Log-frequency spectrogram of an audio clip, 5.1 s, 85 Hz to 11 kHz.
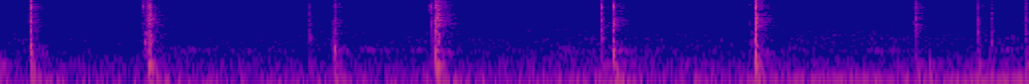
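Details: HHKB keyboard spacebar typed in a quiet room: sharp irregular key clicks with a hollow clack on some strokes from a dry stabilizer wire; fix is lubing stabilizer contact points with Krytox GPL 205g0; spacebar stabilizer rattle.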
